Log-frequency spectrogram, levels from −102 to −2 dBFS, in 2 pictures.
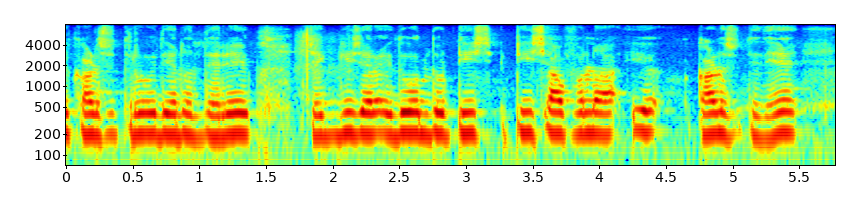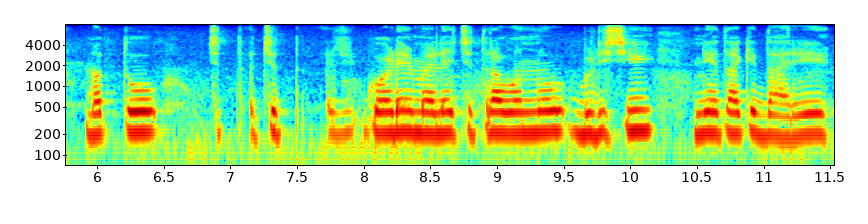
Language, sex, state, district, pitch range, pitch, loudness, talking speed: Kannada, female, Karnataka, Raichur, 205-215 Hz, 210 Hz, -16 LUFS, 90 wpm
